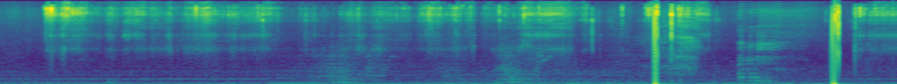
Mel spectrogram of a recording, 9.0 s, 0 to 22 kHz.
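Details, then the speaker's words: 2017 Jeep Grand Cherokee SRT makes low drawn-out creaks, scraping groans and sharp clicks from the rear passenger side every time it turns left or right; cause undiagnosed, awaiting dealership. "I have a 2017 Jeep Grand Cherokee x40 and it's making a noise in the back every time I turn cannot tie"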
